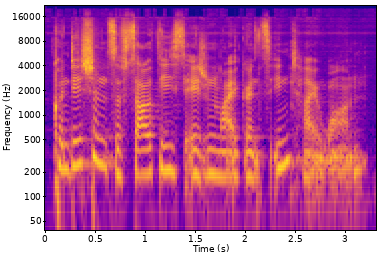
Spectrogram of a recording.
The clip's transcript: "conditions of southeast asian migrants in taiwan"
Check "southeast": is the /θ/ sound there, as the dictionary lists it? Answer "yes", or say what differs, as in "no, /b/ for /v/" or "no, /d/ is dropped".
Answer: yes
